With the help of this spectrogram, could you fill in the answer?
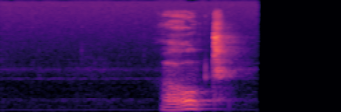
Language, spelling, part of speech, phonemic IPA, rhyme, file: Dutch, roet, noun, /rut/, -ut, Nl-roet.ogg
- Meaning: 1. soot (fine dark particles of amorphous carbon and tar, produced by the incomplete combustion of organic material or fuel) 2. a fungus type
